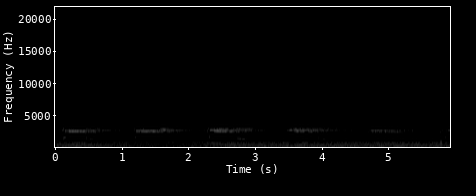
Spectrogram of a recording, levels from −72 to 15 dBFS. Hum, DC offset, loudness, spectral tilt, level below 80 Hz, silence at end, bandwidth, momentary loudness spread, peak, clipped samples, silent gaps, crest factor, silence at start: none; under 0.1%; -61 LUFS; -4 dB/octave; -76 dBFS; 0 s; 11.5 kHz; 8 LU; -42 dBFS; under 0.1%; none; 20 dB; 0 s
